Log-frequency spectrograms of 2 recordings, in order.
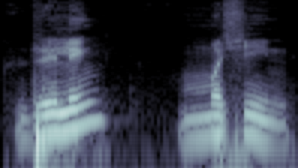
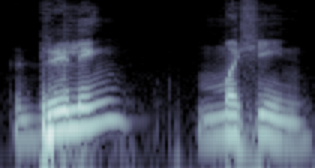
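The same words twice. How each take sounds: The two takes are said the same way.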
